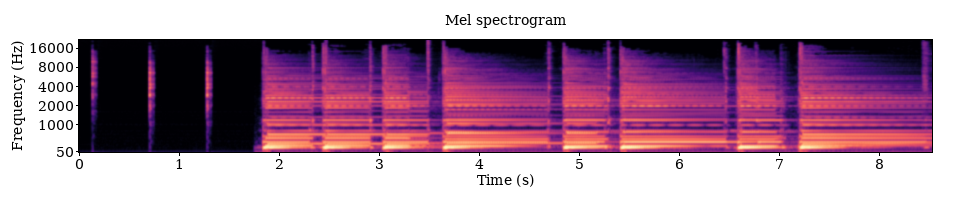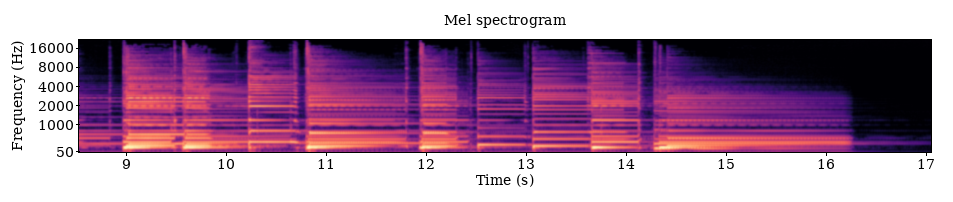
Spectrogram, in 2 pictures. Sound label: Chording Along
